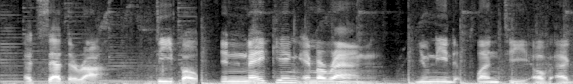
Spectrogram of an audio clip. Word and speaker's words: meringue: depot in making a meringue you need plenty of egg white miranda could you please say it one more time that's right meringue meringue schwa is in the first syllable meringue sombreros egg whites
